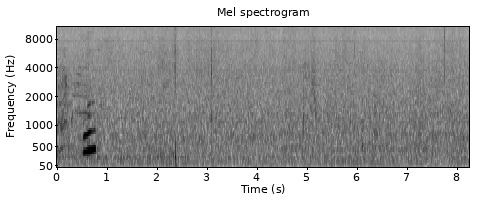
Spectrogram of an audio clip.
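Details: Kitten in Sechelt, indoors; one short, sharp, slightly rising meow right at the start, then a quiet room with a few soft clicks and taps.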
